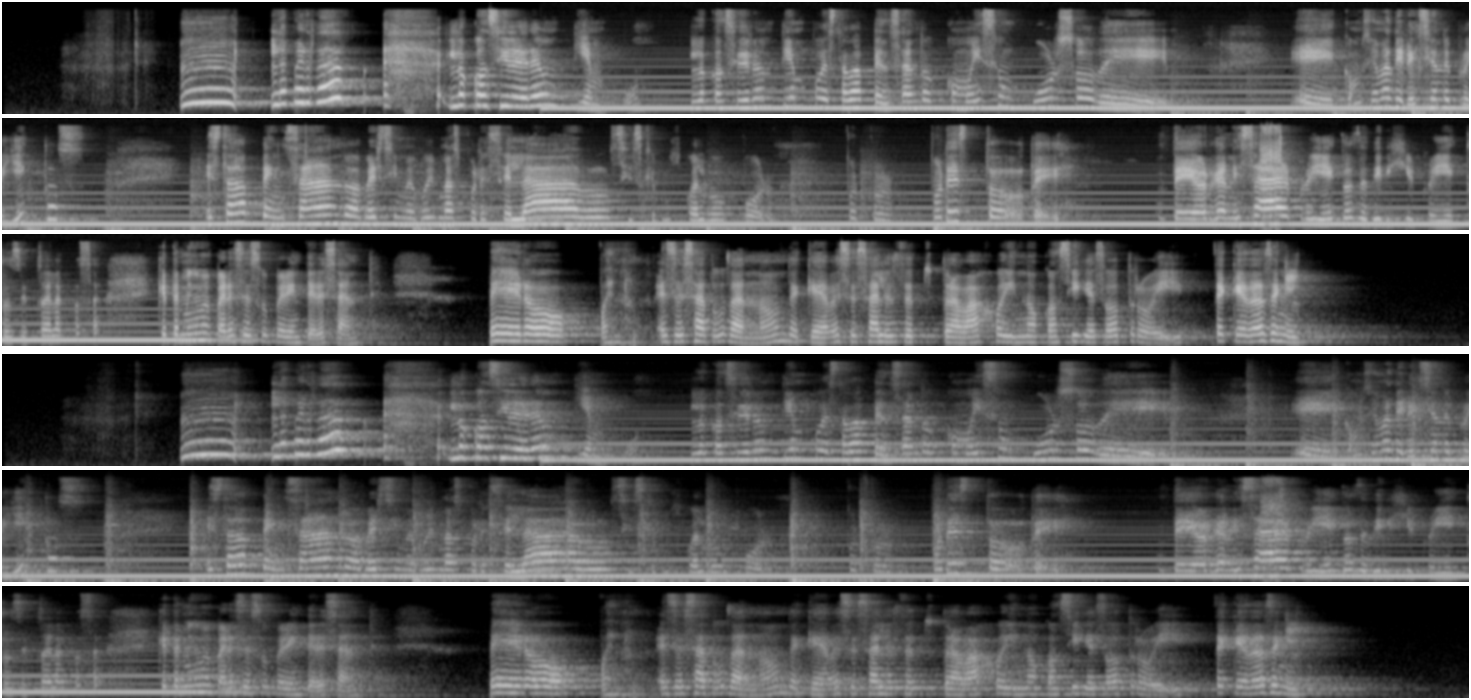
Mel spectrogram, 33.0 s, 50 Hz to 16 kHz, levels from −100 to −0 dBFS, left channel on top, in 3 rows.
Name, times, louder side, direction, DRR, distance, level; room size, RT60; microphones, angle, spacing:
voice 1, 1.3-2.6 2.9-4.8 5.2-8.9 9.1-11.6 11.9-16.8 17.3-17.7 18.0-19.0 19.7-24.7 25.0-25.2 25.7-31.7, left 8 dB, 65° left, 14 dB, 0.3 m, -29 dB
sound 1, 4.0-23.6, left 4 dB, 50° left, 0.7 m, -30 dB
sound 2, 8.3-8.4 8.8-9.0 9.3-9.6 10.0-10.3 10.6-10.9 11.2-11.4 11.8-12.0 12.4-12.7 13.0-13.2 13.5-13.8 14.1-14.9 15.2-16.0 16.3-16.6 16.9-17.2 17.4-17.6 18.0-18.4, right 2 dB, 75° right, 0.8 m, -41 dB
12.0 x 5.1 x 3.0 m, 1.3 s
head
